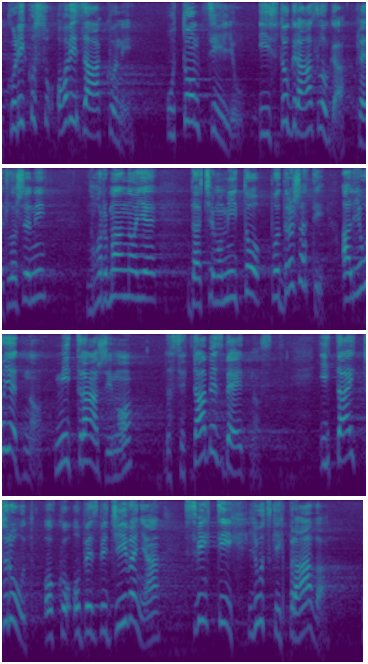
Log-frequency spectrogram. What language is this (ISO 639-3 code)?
srp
